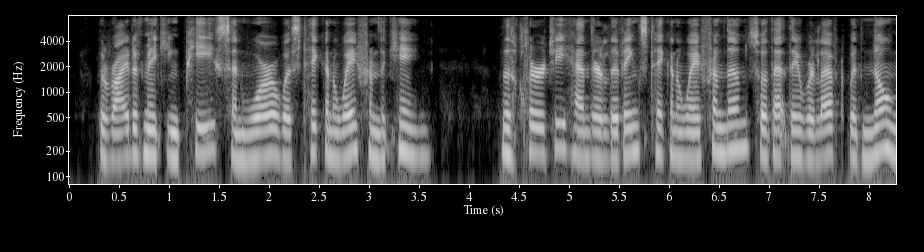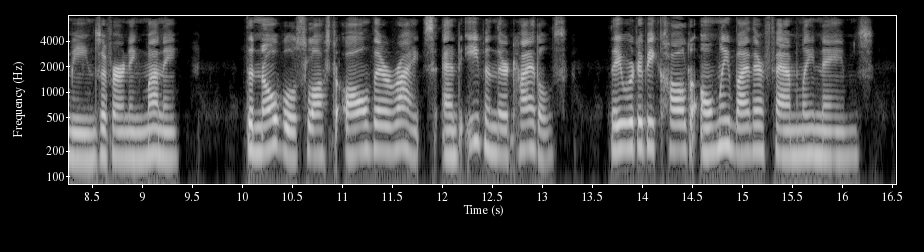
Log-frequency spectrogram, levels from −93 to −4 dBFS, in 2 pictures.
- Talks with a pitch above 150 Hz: Yes, medium, 185 Hz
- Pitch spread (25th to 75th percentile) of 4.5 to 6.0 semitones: No, average, 2.7 semitones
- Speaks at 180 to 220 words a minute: Yes, average, 190 wpm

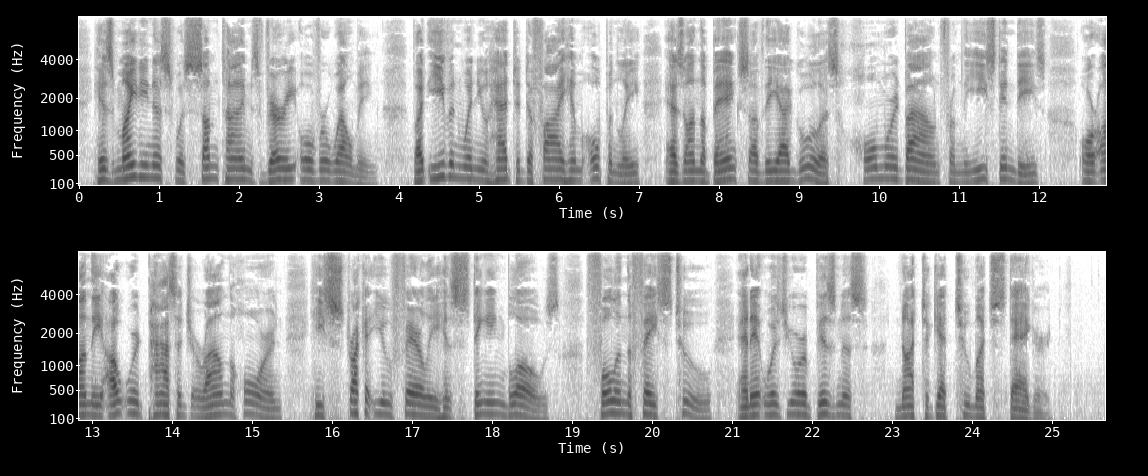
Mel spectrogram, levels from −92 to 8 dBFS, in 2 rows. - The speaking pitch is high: No, medium, 140 Hz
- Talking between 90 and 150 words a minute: Yes, average, 140 wpm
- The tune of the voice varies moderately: Yes, average, 3.2 semitones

